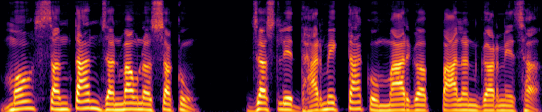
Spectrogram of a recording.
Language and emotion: Nepali, neutral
